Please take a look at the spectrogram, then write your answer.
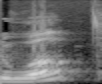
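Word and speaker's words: は: Effectivement, le wa est prononcé wa.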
